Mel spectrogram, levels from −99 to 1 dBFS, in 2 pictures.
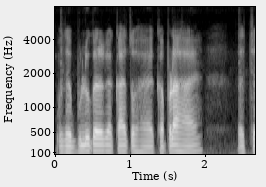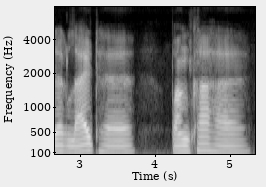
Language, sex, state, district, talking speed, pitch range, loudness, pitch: Hindi, male, Jharkhand, Palamu, 135 wpm, 115-125 Hz, -19 LUFS, 115 Hz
